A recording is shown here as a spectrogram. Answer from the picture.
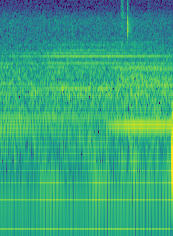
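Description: A pause in speech holding only room tone: a steady low hum with a few faint steady higher tones.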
